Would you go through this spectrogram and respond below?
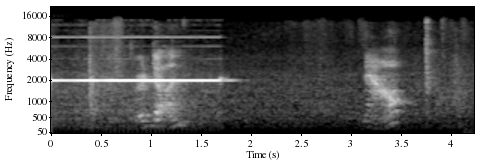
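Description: A kitchen timer beeps with a steady high tone for about a second and a half, then stops. Brief noises follow in a quiet room.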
